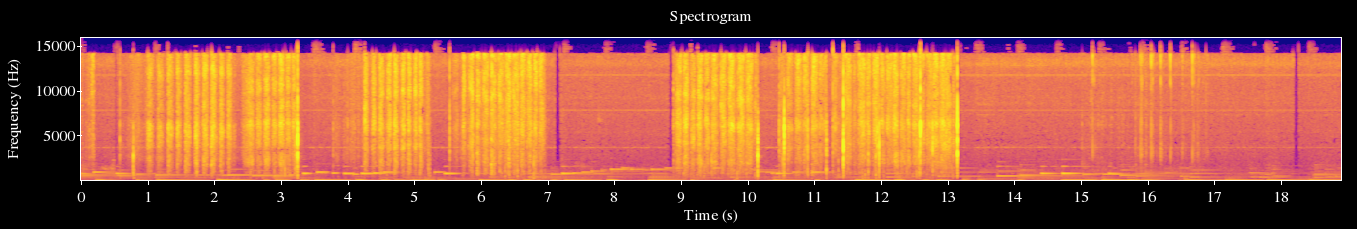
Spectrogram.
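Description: Pencil scribbling on paper in several bursts of rapid back-and-forth strokes, each a second or more long with short pauses between, over background music.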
